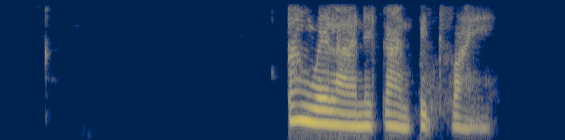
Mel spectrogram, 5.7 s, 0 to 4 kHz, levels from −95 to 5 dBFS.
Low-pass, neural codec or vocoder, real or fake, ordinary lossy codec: 3.6 kHz; none; real; none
